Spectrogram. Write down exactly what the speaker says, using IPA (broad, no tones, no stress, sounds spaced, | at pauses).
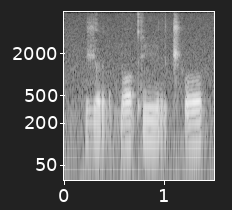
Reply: ʒ ʊ r ɡ͡b ɔ kʼ iː r t͡ʃʼ o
